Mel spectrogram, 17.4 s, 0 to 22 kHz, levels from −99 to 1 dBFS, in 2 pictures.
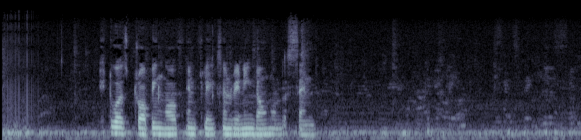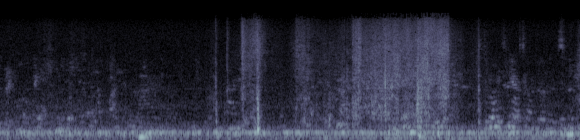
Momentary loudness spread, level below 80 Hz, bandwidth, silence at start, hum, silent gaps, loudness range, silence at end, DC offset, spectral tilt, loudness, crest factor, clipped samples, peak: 20 LU; -54 dBFS; 14 kHz; 0.05 s; none; none; 17 LU; 0 s; under 0.1%; -6 dB/octave; -35 LUFS; 22 dB; under 0.1%; -14 dBFS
